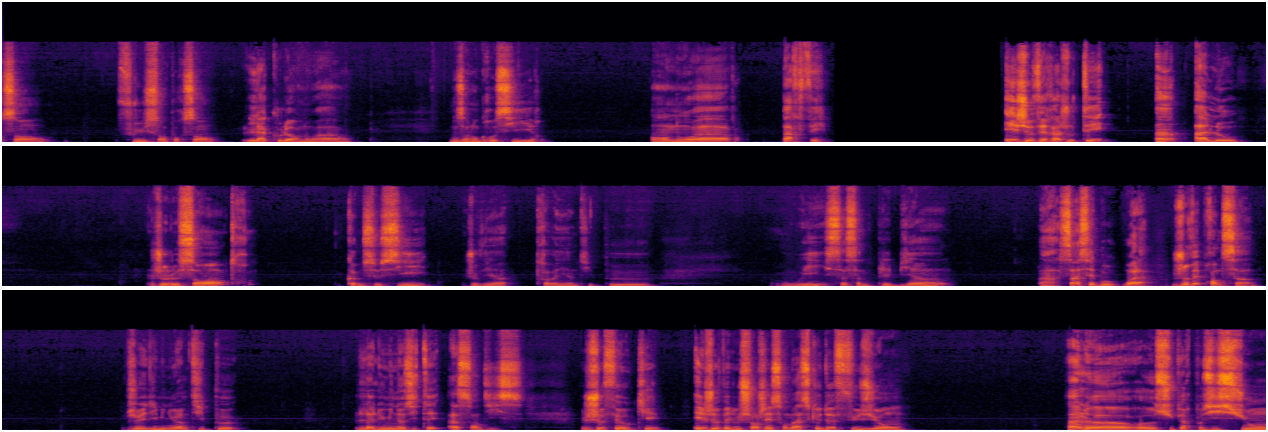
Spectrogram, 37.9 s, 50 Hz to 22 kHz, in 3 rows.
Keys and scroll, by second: 6.1 ctrl+z.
